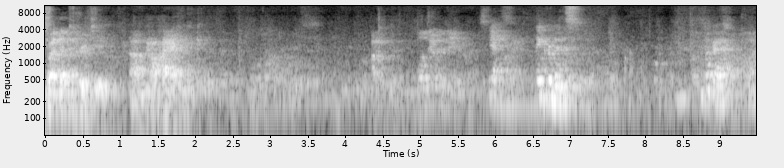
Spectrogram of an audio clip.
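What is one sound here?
A man speaks clearly into a microphone in an echoing hall.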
